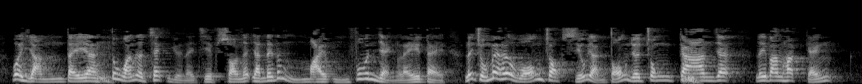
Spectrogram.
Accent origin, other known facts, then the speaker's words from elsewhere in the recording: Hong Kong; 喂其實你是令到我們香港人是更加悲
